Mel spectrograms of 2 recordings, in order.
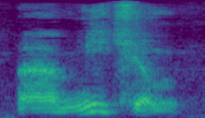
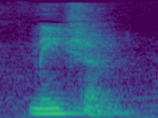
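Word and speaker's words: Meachum: Meacham. – Meacham.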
